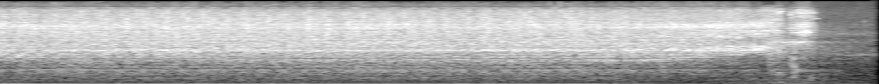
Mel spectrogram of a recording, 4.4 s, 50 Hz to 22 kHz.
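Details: Volvo P1800 engine, rebuilt by the workshop some years ago, fired up in the workshop on an auxiliary fuel can, set up for idle only: steady, even idle with no knocks or misses for about four seconds, then a clean shutdown; healthy running.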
